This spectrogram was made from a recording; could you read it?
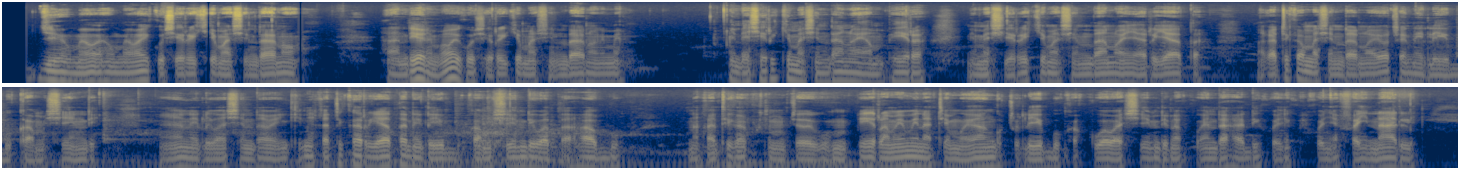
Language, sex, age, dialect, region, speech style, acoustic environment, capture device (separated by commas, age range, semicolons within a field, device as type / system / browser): Swahili, male, 18-24, Kenya - Mombasa, Kenya, focused, silence, mobile / Linux / Chrome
